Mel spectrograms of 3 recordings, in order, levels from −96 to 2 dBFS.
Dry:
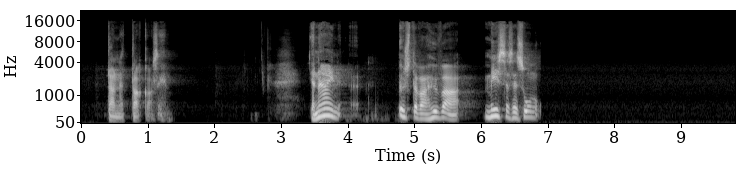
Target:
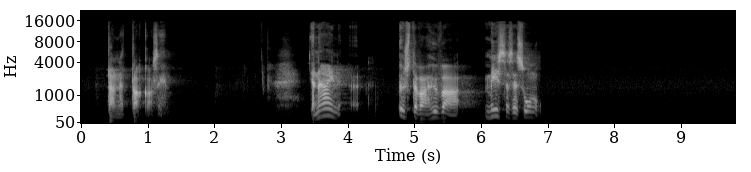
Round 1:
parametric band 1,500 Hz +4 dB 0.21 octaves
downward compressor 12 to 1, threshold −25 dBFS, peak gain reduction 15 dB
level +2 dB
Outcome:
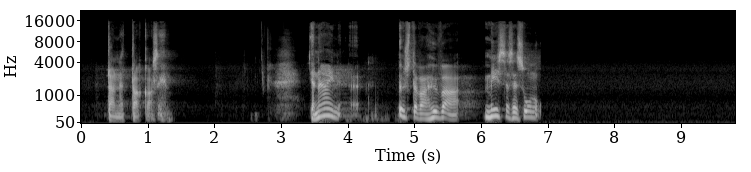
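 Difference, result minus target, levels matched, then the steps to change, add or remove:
1,000 Hz band −3.0 dB
add first: four-pole ladder high-pass 750 Hz, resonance 40%

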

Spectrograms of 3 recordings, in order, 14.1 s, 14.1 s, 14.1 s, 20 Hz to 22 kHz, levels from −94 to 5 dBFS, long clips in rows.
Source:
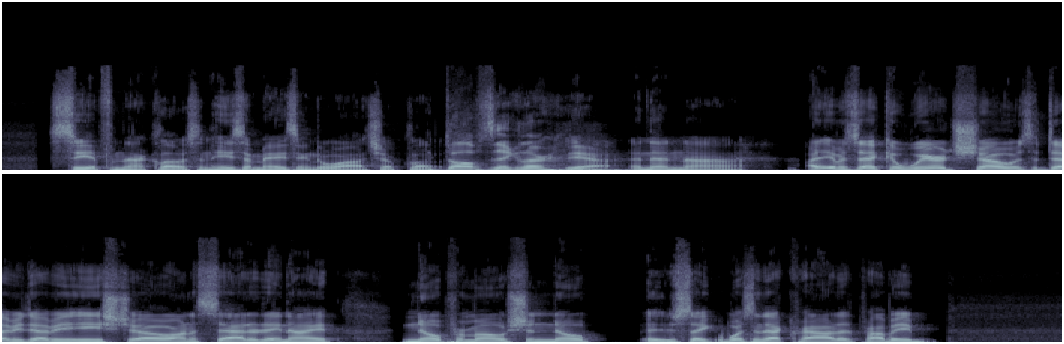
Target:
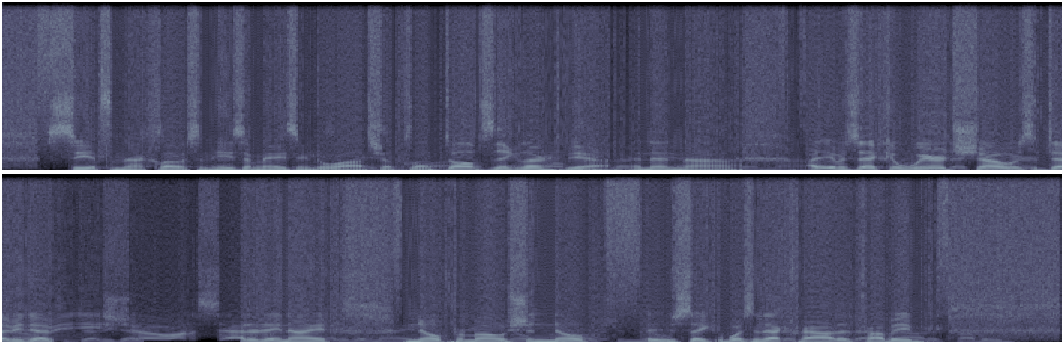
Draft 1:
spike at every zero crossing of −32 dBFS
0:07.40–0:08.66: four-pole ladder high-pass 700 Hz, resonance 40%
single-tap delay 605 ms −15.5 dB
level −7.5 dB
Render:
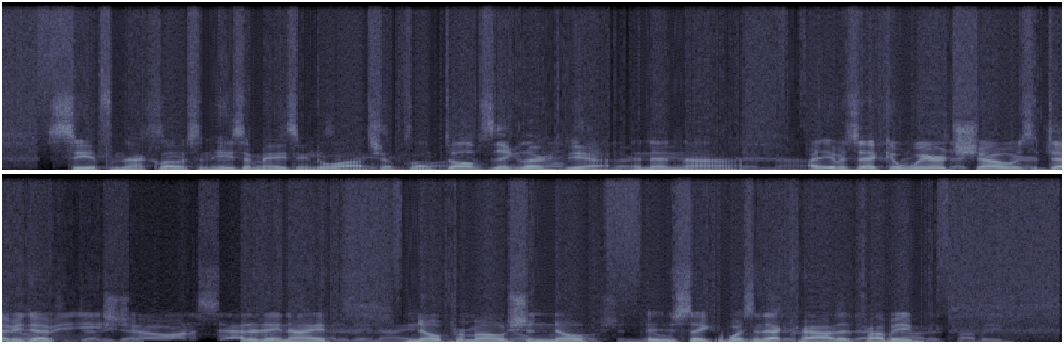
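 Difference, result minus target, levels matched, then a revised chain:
spike at every zero crossing: distortion −10 dB
spike at every zero crossing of −21.5 dBFS
0:07.40–0:08.66: four-pole ladder high-pass 700 Hz, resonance 40%
single-tap delay 605 ms −15.5 dB
level −7.5 dB

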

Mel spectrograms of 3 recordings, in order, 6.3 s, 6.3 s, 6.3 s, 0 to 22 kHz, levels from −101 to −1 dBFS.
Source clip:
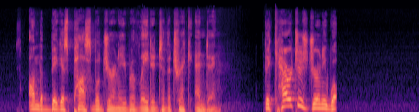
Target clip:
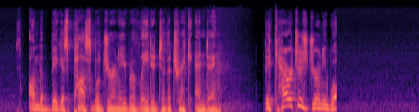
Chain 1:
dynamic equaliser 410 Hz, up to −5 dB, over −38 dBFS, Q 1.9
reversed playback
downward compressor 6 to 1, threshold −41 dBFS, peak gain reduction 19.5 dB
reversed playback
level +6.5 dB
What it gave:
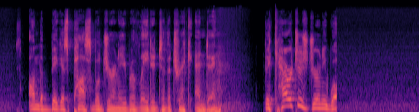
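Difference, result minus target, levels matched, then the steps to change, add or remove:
downward compressor: peak gain reduction +6 dB
change: downward compressor 6 to 1, threshold −33.5 dBFS, peak gain reduction 13 dB

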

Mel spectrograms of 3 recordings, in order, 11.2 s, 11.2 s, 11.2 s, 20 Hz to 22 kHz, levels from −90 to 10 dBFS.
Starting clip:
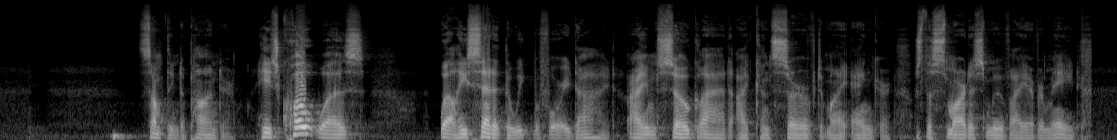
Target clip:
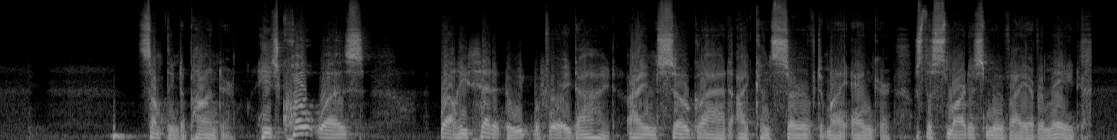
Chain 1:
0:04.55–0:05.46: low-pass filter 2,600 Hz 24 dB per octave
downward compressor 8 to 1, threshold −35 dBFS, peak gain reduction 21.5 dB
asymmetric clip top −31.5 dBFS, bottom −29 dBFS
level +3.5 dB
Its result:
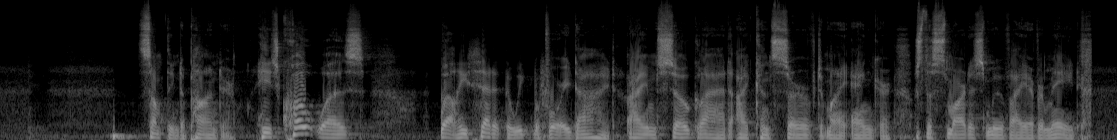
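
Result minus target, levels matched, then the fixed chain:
downward compressor: peak gain reduction +6 dB
0:04.55–0:05.46: low-pass filter 2,600 Hz 24 dB per octave
downward compressor 8 to 1, threshold −28 dBFS, peak gain reduction 15 dB
asymmetric clip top −31.5 dBFS, bottom −29 dBFS
level +3.5 dB

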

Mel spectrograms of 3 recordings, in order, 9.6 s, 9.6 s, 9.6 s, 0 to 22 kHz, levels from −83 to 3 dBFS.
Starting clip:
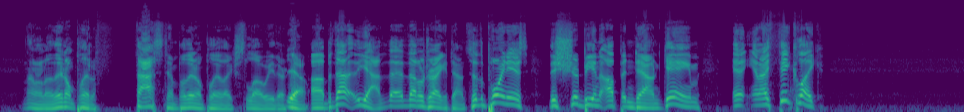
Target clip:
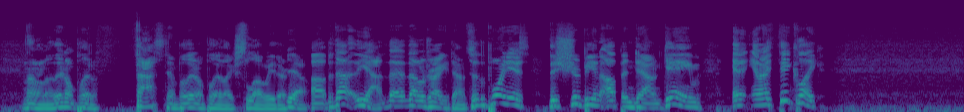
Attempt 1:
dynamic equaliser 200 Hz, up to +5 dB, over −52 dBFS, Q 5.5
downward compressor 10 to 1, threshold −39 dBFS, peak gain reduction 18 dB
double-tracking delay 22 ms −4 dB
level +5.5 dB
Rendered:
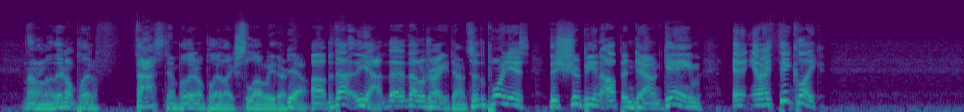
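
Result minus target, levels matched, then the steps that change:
downward compressor: peak gain reduction −7 dB
change: downward compressor 10 to 1, threshold −47 dBFS, peak gain reduction 25 dB

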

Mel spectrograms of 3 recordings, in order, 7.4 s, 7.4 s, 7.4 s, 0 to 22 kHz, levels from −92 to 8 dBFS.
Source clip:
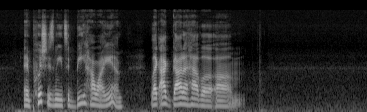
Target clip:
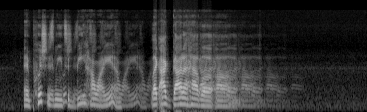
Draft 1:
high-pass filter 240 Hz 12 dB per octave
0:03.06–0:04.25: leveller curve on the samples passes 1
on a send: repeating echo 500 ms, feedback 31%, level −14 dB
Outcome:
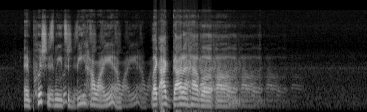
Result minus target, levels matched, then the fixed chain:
125 Hz band −6.0 dB
high-pass filter 120 Hz 12 dB per octave
0:03.06–0:04.25: leveller curve on the samples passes 1
on a send: repeating echo 500 ms, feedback 31%, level −14 dB

